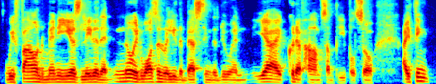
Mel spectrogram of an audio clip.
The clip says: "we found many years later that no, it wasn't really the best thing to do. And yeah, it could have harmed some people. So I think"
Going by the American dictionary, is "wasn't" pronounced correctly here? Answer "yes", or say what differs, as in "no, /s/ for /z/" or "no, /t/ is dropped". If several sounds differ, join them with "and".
yes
